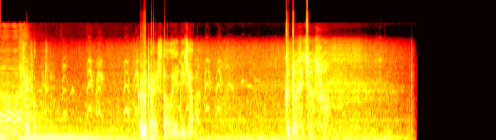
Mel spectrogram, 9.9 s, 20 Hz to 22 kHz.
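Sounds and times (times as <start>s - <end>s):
steady low hum: 0.0s - 8.3s.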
